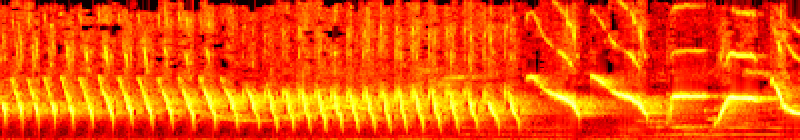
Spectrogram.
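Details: Canary singing: a long, fast rolling trill of high repeated notes, about eight per second, followed by several bright whistled swoops dipping and rising again.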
